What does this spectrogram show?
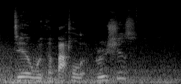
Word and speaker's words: Bruges: At the end of this turn, it looks like we'll probably have to deal with the battle at Bruges. Or Bruges, not Bruges.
